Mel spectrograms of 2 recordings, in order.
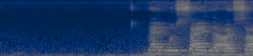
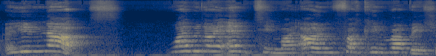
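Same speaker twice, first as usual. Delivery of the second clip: indignant; 5 semitones higher, 6 dB louder than usual. Real, not acted. Ranting at neighbours who framed her, loud indignant disbelief. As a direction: fling the question out in disbelief. Angry rant about rubbish.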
